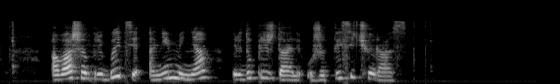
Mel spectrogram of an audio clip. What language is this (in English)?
Russian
